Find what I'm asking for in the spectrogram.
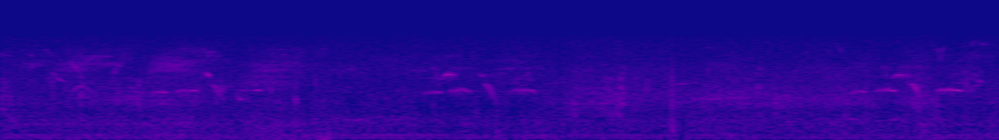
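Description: Bird calls on an African savanna during a sunrise safari drive, several faint, short chirps repeating against a low outdoor background hum and a noisy wash, heard at a distance.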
